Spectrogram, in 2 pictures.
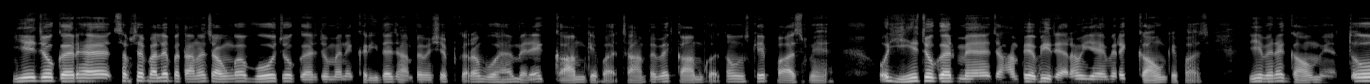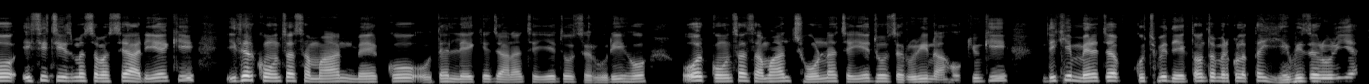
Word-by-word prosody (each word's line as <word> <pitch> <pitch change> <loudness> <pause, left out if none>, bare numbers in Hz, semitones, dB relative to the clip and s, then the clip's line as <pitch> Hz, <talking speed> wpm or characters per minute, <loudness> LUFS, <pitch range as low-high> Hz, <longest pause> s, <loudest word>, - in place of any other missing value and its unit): ये 160 +4 +5
जो 170 +1 +5
घर 150 +1 +6
है 155 0 +5
सबसे 160 +2 +1
पहले 155 +1 +4
बताना 140 +1 0
चाहूँगा 135 0 0
वो 140 +4 +4
जो 150 - +1
घर 115 0 -2
जो 125 - -3
मैंने 120 +1 -6
ख़रीदा 105 +4 -3
है 125 - +2
जहाँ 115 -4 -5
पे 115 - -1
मैं 110 - -4
शिफ्ट - - -6
कर - - -3
रहा 130 - -1
हूँ 125 - -9
वो 115 - -2
है 115 +1 -6
मेरे 135 0 -3
काम 105 +4 -2
के - - -2
पास, - - -7
जहाँ - - -4
पे - - -4
मैं 135 +3 -2
काम 105 +2 -3
करता - - -7
हूँ 135 - -2
उसके 145 +2 -2
पास 100 +1 -2
में 95 - -6
है। 90 - -9 0.5
और - - +3
ये 140 +2 +1
जो 170 - +8
घर 150 -1 +6
मैं 135 +1 +1
जहाँ 120 0 -3
पे 145 - +6
अभी 140 +2 +2
रह - - +1
रहा 95 - -2
हूँ - - +1
ये 130 -1 -1
है 125 - +1
मेरे 130 +3 0 0.2
गाँव 95 +4 +1
के - - -5
पास, - - -10 0.4
ये 150 +2 +1
मेरे 145 +3 +1
गाँव 100 -1 -1
में 110 -2 -9
है। 95 - -14
तो 170 +1 +5
इसी 190 +4 -1
चीज़ 175 -3 0
में 170 - +3
समस्या 155 0 +3
आ - - +5
रही 135 +1 -1
है 165 +1 +3
कि 100 +1 -2 0.3
इधर 195 +5 +6
कौन-सा 165 0 +4
सामान 135 0 +1
मेरे 130 +1 0
को 155 +1 +1 0.2
उधर 140 +5 -2
लेके 125 0 -2
जाना 115 0 -1
चाहिए 120 +1 -2
जो 130 -1 -2
ज़रूरी 105 +4 -4
हो 140 +2 +1 0.5
और 185 0 +7
कौन-सा 150 +4 +2
सामान 145 +3 +2
छोड़ना 130 +5 0
चाहिए 140 +1 -2
जो 145 - +2
ज़रूरी 120 +1 -1
ना 120 -3 -3
हो - - -8
क्योंकि 120 -11 -4 0.4
देखिए, 190 +5 +2
मैं 160 -1 +4
जब 175 0 +5 0.2
कुछ 155 0 -3
भी 180 - +4
देखता 140 -1 +1
हूँ 165 - +1
तो 175 0 +2
मेरे 155 -1 +1
को 160 - -1
लगता 160 +3 0
है 165 - 0
ये 105 -5 -4
भी 150 +2 +2
ज़रूरी 150 0 +1
है, 165 - -2
140 Hz, 235 wpm, -23 LUFS, 120-155 Hz, 0.5 s, जो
